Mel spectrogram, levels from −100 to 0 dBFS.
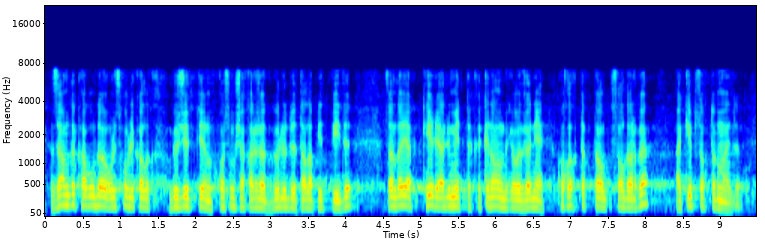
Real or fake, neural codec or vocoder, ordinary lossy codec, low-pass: fake; codec, 16 kHz, 4.8 kbps, FACodec; none; 7.2 kHz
